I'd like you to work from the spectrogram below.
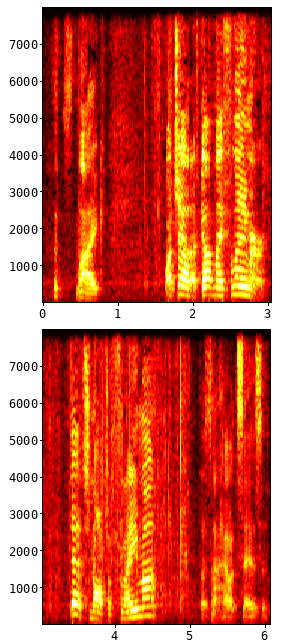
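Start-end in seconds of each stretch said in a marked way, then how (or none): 1.6-3.0 higher, louder mock warning; hammed-up warning shout. Mimics the film flamer exchange. 3.4-4.5 louder, higher mock Australian accent; hammed-up Australian retort. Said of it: "how do you say that in an Australian accent".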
